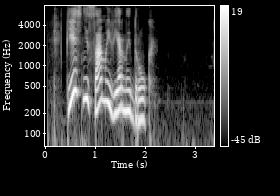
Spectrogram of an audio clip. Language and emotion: Russian, positive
